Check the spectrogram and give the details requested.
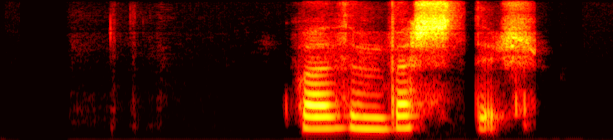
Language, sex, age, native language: Icelandic, female, 10, Icelandic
